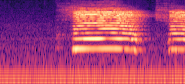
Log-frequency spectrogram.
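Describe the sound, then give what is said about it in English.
A dog squeaks her squeaky toy: a long, loud, high-pitched squeal, then a second squeak begins right after a short pause and is cut off. No one speaks. “My dog is squeaking her toy, if you hear a squeaking sound.”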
